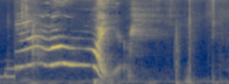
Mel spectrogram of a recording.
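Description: A high, drawn-out meow-like cry lasting under a second, held fairly level and then falling away, followed by a couple of faint clicks.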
